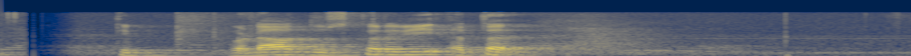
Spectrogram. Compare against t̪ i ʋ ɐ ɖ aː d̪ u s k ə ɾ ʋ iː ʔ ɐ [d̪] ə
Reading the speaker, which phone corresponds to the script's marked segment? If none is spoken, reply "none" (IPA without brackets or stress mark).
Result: t̪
